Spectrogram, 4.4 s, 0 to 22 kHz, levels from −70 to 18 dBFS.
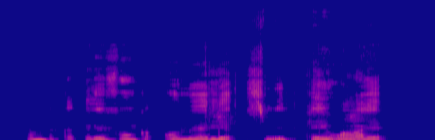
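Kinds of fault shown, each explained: Overlap-add ripple: the speech was chopped into windowed frames and rejoined with overlaps that don't add back to a steady gain, so the level pumps, here by about 60 dB, around 50 times a second, giving a harsh robotic flutter from 2.20 to 3.22 s.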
